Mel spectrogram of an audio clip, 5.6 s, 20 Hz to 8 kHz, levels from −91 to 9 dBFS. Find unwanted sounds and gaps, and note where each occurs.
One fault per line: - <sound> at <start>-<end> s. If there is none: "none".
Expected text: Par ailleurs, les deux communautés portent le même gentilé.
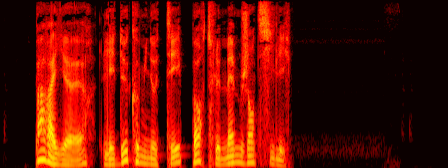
none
